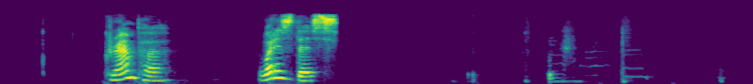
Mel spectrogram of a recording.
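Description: A young woman speaks close up, with animation.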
